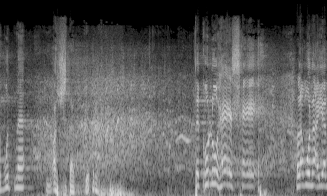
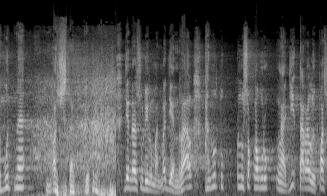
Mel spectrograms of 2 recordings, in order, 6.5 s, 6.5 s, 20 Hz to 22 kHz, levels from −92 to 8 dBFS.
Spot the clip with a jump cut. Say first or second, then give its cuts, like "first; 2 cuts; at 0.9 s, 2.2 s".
second; 1 cut; at 2.4 s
